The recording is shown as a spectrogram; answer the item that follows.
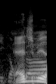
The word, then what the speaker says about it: Edgeby: I think he said Edgeby like with the J, like how I'm saying it right now is fine.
